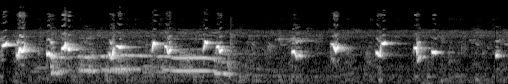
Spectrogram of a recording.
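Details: Yellow-vented bulbul song for luring other bulbuls into singing, morning recording: dense bubbly chatter with a lower, drawn-out whistled line beneath it at first, then clear separate chirps at an even pace.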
